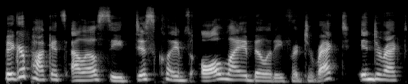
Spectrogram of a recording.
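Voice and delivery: loud rapid legal read; fast legal disclaimer. Acted. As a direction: rush through the fine print.

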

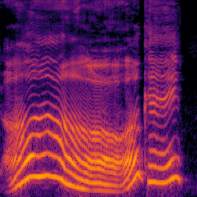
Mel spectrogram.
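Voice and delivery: high drawn-out oh, then a sharp rising okay; sudden realization from the crew; high surprised oh, okay; dawning surprise. Retold or imitated.

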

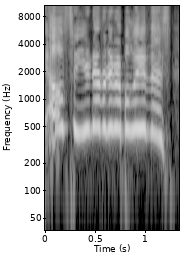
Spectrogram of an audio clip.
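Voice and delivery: high, fast, thrilled reveal; excited announcement. Retold or imitated. To Elsie, showing off the ice tray, high and fast. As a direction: blurt the big news, bursting with glee. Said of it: "I'm like".

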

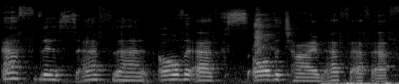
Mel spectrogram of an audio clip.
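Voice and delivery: softly mimicked motherly complaint; understated imitation of mom's reproach; imitated disapproving mother. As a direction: list the offences in a mild, hushed voice. Imitating mother's complaint about swearing.

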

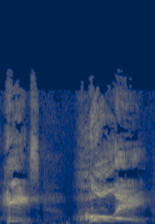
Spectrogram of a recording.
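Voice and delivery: high, booming drawn-out shout; a slow, very loud proclamation; emphatic exclamation. Shown as a demonstration. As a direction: cry it out with ten exclamation points. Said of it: "exclamation point behind holy or, or ten".

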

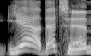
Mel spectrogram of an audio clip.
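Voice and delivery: high, slow eager yes; mock caller. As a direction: voice the caller brightly agreeing. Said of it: "And she's like".

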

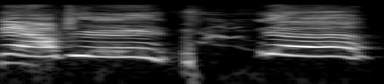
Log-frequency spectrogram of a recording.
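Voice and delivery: high, loud movie-castaway wail; mock heartbroken scream. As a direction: cry out melodramatically for something lost at sea. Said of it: "like fucking, uh, Tom Hanks with fucking Wilson".

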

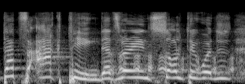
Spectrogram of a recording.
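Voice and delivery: high-pitched indignant retort; hammed-up outrage; mock offended. Acted argument with her husband.

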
